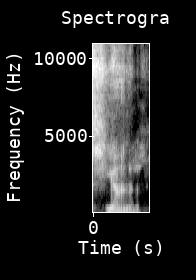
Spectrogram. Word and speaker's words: Shiana: I had just pronounced it Sheena, but Sheena. Butchered it. I think it was Shiana.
